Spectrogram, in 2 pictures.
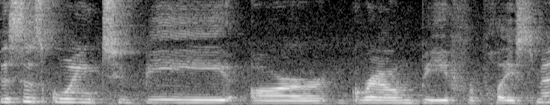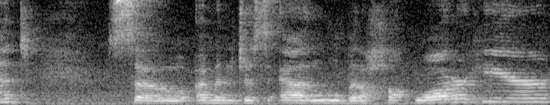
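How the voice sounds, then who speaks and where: Amid noticeable background noise and audible room echo, a woman speaks at a medium pitch and a fairly slow pace, with ordinary pitch variation. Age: 60s. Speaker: cooking channel host. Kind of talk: tutorial.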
